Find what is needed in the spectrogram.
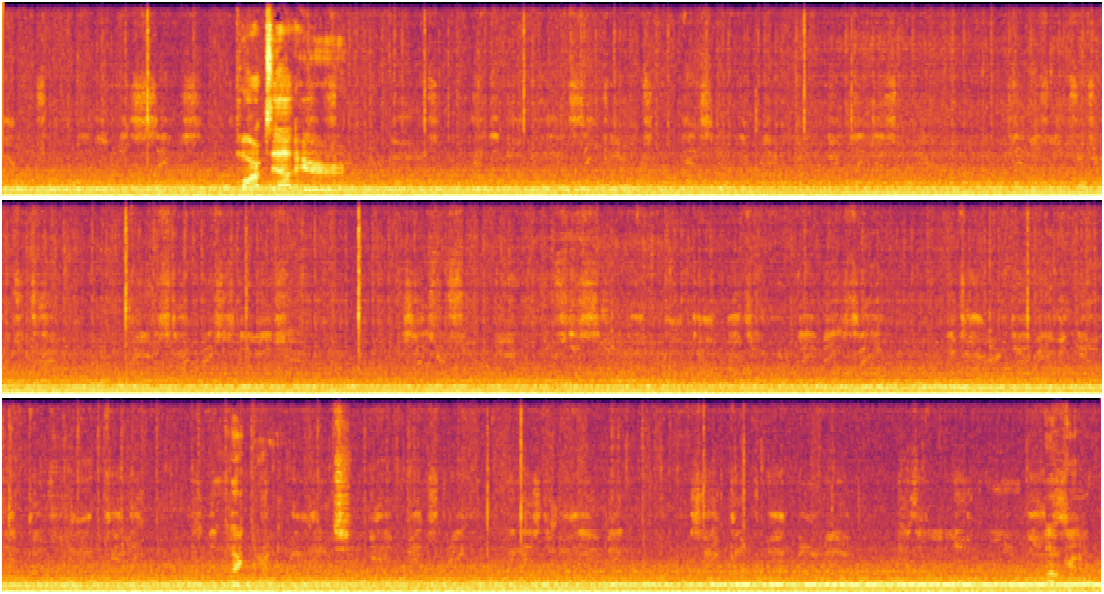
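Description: Steady engine drone of a car cruising, heard from inside the cabin and holding nearly one pitch, with a slight rise near the end.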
